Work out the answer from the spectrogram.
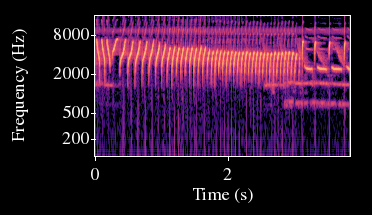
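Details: Kept canary singing a long rolling song, used as tutor and prompt for other canaries: rapid high trill of repeated notes, gradually descending and speeding into an even buzzy roll, then sharp upswept whistles near the end.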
